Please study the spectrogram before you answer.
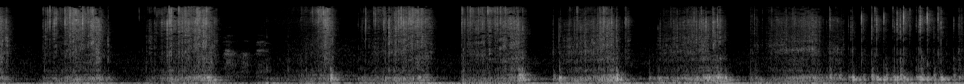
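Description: Long nails tap and scratch rapidly across a large, solid pink rock-salt Himalayan salt lamp on a wooden base, unlit. Dense bursts of bright, gritty scraping alternate with short dry taps that stop almost instantly, over a steady low rumble.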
